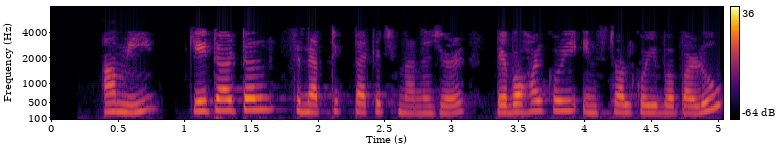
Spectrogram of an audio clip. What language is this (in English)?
Assamese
